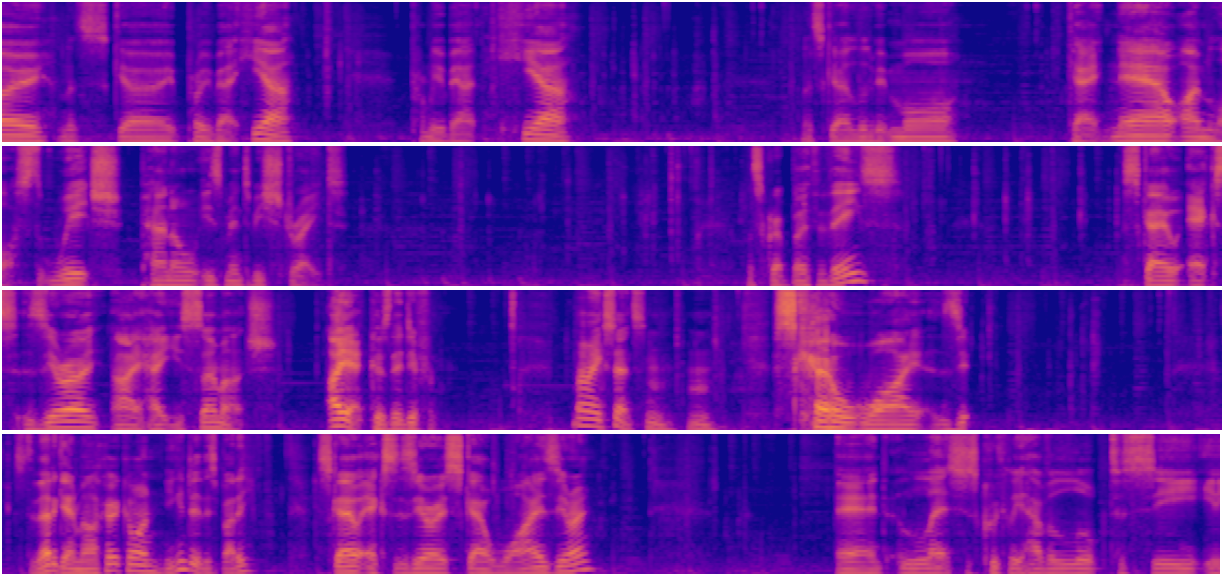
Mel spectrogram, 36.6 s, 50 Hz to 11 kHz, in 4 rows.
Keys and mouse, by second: 2.2 g, 4.5 middle click, 5.3 shift+middle click, 5.8 g, 8.3 click, 9.3 click, 9.3 z, 10.1 shift+middle click, 10.4 click, 11.5 ctrl+z, 11.9 click, 12.4 shift+middle click, 13.6 2, 14.7 KP_7, 15.3 z, 16.3 z, 17.1 s, 23.1 shift+right click, 23.8 s, 26.1 ctrl+z, 26.5 click, 27.0 1, 28.1 c, 29.2 s, 30.3 s, 36.4 middle click.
